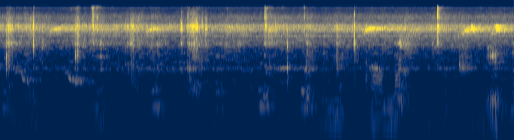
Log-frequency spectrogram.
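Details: Farm-bred native pigs grunt in low, short bursts repeated irregularly, mixed with human voices and a steady hiss of background noise.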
